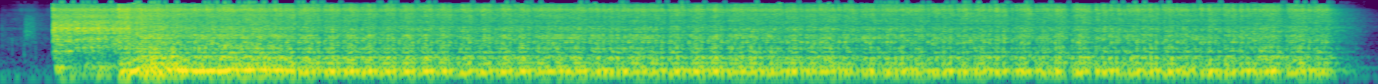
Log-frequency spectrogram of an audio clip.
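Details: First start of the freshly built boosted small-block Ford in a pro mod Mustang with MSD cam sync after oil priming: it fires hard and settles into a loud, lumpy, deep idle with a steady beat, no oil or fuel leaks; water from the exhaust is likely condensation.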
